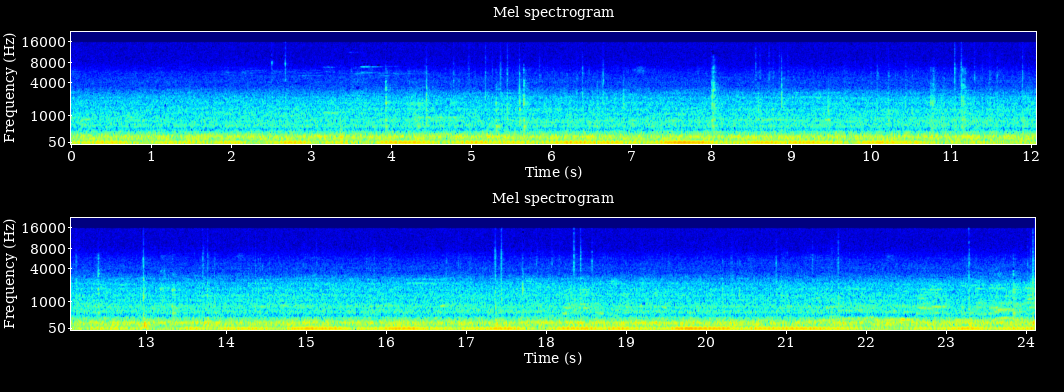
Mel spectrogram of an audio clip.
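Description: Steady low hum under a background noise, with a few faint scattered clicks.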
